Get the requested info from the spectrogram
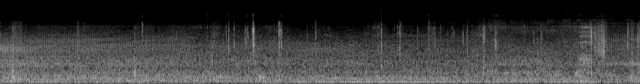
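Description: Steady outdoor background noise with a vehicle engine humming low for a few seconds around the middle, and a few light clicks.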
